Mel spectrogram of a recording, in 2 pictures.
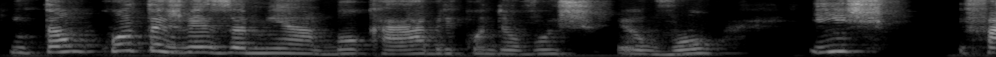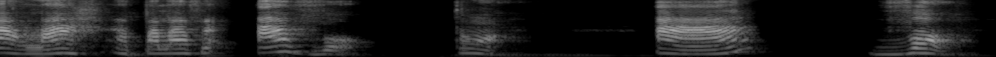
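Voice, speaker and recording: A woman teacher giving a slow, patient recorded reading lesson for children, repeating words and checking in with "ok?". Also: a little high, fairly bright tone, breathy edge.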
